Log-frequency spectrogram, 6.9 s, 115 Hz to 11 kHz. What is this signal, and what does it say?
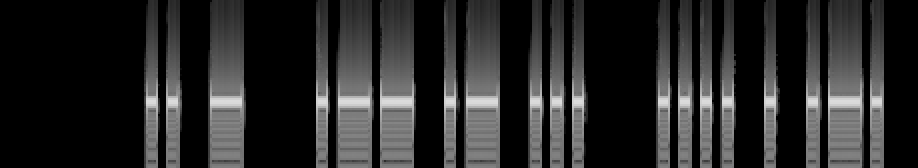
Morse code, heard as a keyed tone, about 15 wpm, 700 Hz. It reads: IT WAS HER
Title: Sentences from Top 1000 Words - Review Part 2 - 15wpm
